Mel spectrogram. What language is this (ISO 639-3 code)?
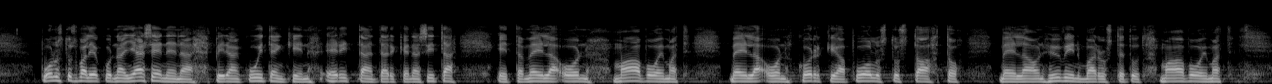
fin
